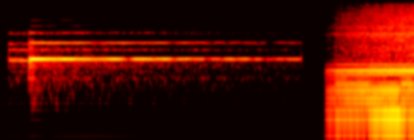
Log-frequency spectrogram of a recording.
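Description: A single electronic chime-like tone rings and slowly fades, then is cut off about a second and a half in. After a brief gap, a sustained synthesizer chord with a deep bass begins as intro music.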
